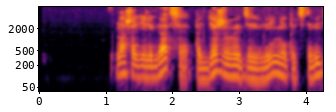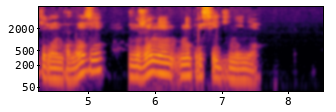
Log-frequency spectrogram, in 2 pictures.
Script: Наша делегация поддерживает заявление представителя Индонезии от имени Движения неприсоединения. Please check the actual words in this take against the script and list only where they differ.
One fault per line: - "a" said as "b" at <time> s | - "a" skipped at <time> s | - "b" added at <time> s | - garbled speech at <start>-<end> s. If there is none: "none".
- "от имени" skipped at 5.3 s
